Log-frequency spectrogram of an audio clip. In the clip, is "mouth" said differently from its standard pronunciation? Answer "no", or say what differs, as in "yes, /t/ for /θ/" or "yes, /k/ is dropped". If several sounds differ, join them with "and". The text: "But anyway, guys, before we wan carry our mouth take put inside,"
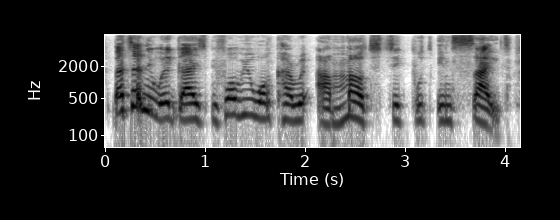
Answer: yes, /t/ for /θ/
